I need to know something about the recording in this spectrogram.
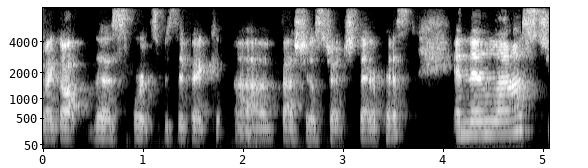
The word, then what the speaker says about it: fascial: Okay, yeah, so from the facial, if I pronounce that right, I always say facial, that's wrong. What's it? Fascial. Fascial.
